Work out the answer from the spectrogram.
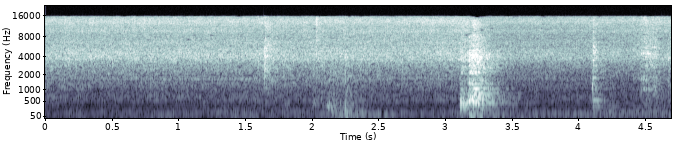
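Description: Onion-tomato masala sizzling steadily in hot mustard oil in a kadhai. A few short knocks or scrapes come through, the loudest about three seconds in.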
